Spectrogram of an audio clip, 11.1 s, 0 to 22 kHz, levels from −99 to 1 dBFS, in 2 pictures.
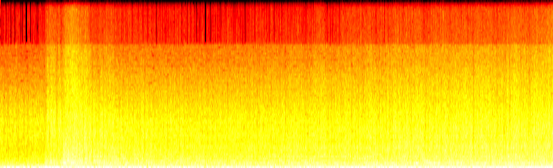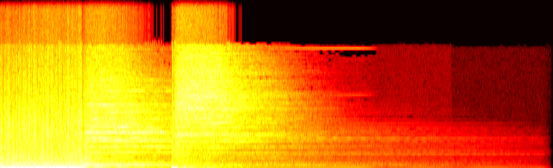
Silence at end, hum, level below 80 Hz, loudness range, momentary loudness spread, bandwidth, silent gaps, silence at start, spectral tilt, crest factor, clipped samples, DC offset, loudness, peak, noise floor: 2.35 s; none; -26 dBFS; 6 LU; 4 LU; over 20 kHz; none; 0 s; -3 dB/octave; 4 dB; 10%; 1%; -3 LUFS; 0 dBFS; -53 dBFS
